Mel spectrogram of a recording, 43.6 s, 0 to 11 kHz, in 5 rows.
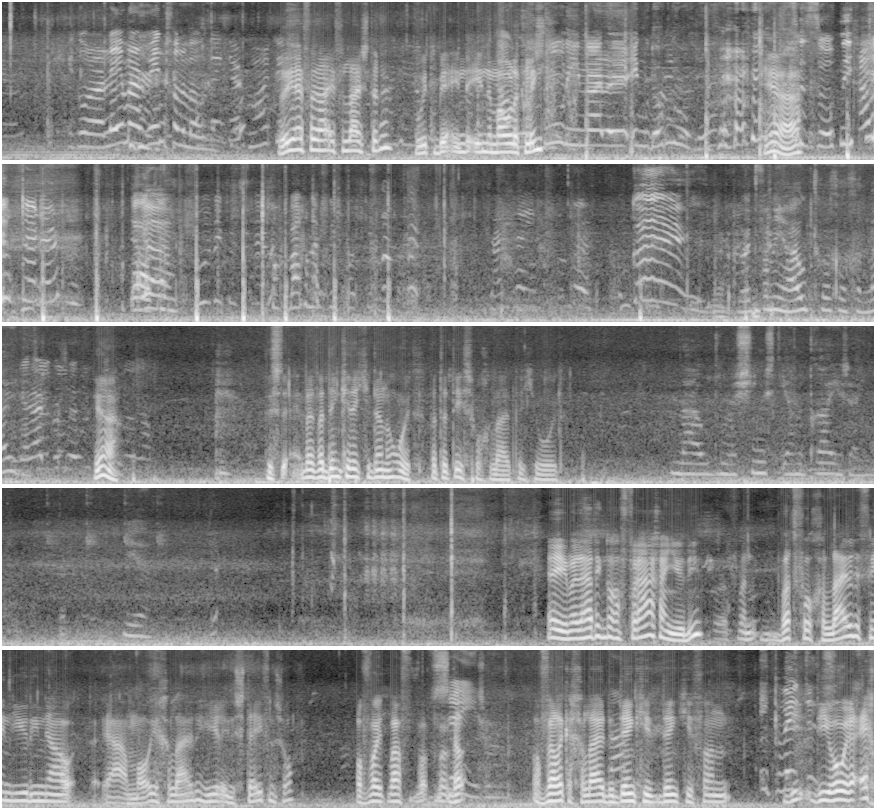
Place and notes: {
  "title": "reactie kinderen op voetbalveld",
  "date": "2011-09-03 17:15:00",
  "description": "geprek met kinderen over geluiden van de molen en in de Stevenshof en muziek....\ntalking with children on the soccerfield about sounds of the Stevenshof",
  "latitude": "52.15",
  "longitude": "4.45",
  "altitude": "1",
  "timezone": "Europe/Amsterdam"
}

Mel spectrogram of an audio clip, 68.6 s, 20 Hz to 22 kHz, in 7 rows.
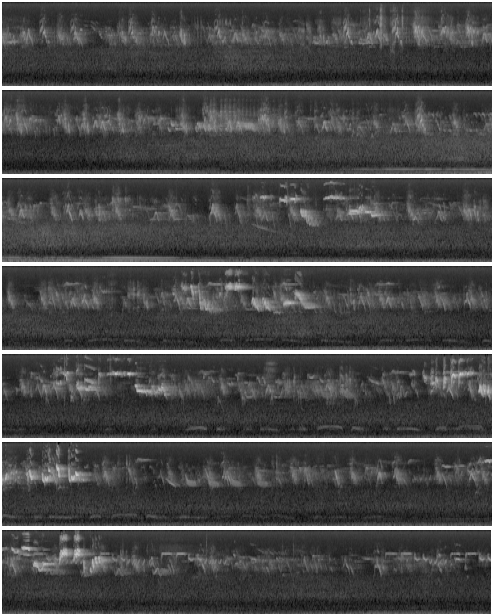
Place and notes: {
  "title": "Coulby Newham, Middlesbrough, UK - Recording of Local Area",
  "date": "2017-04-05 08:53:00",
  "description": "This is a recording of the area conducted over 15 minuets with a chnage of position every 5 this was done with a usb microphone",
  "latitude": "54.53",
  "longitude": "-1.22",
  "altitude": "48",
  "timezone": "Europe/London"
}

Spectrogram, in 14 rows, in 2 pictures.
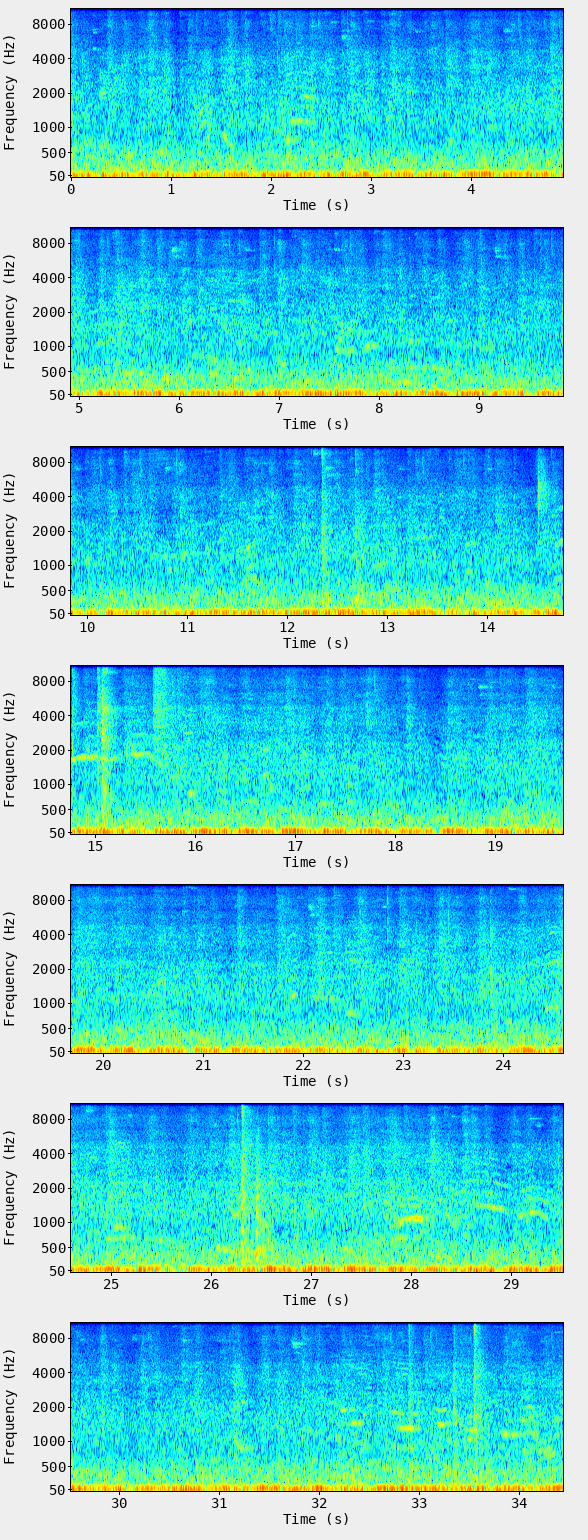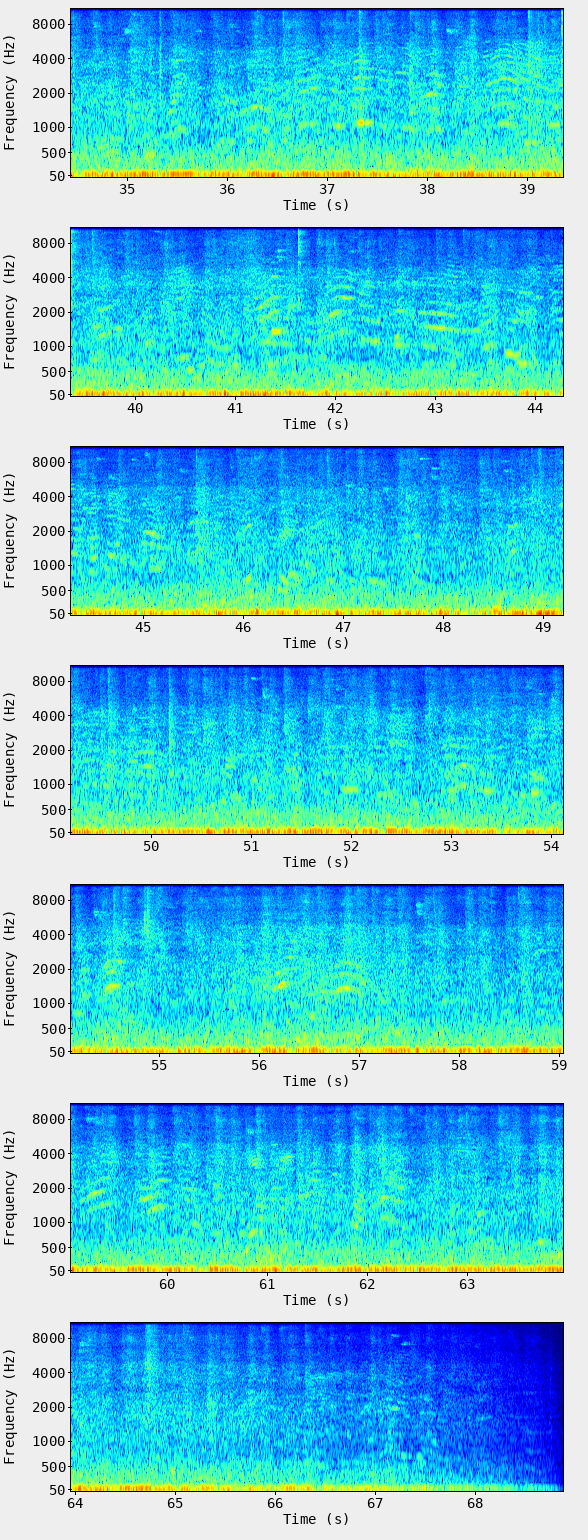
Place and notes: {
  "title": "La Rochelle. Laleu airport. Baggage reclaim ambience",
  "date": "2011-07-09 16:14:00",
  "description": "Luggage arriving on the baggage reclaim conveyor belt",
  "latitude": "46.18",
  "longitude": "-1.19",
  "timezone": "Europe/Paris"
}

